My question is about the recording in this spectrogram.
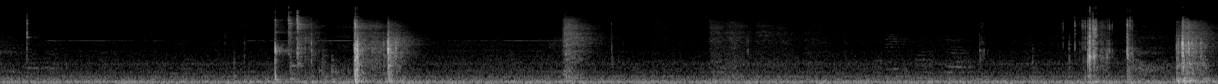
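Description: Hand wire cutter/stripper snapping as wire ends are cut off and stripped: a few sharp separate clicks, two close together about four seconds in, one near six seconds and two near the end, over a steady low hum.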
